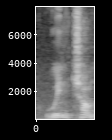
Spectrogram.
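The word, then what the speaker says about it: 运城: 네, 운석 해가지고 윈청 이렇게 발음을 하는데 여기 이제 호수가 있는데 이게 이제 염호, 소금 호수랍니다.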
